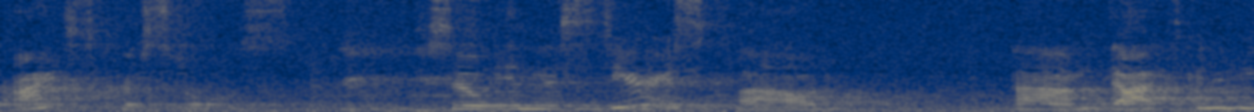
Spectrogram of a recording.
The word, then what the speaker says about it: cirrus: me good try good try well actually it's pronounced cirrus and this is going to be a good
